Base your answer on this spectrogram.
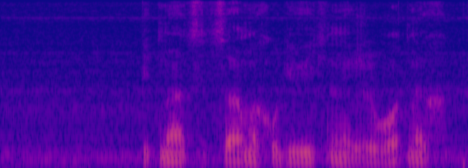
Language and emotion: Russian, neutral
